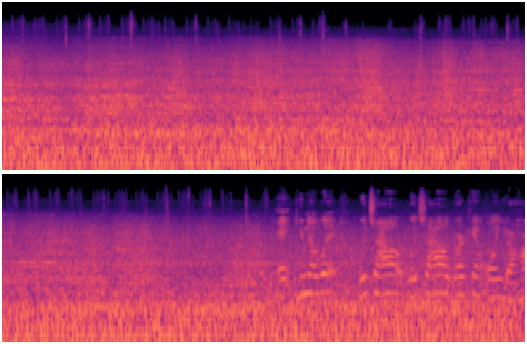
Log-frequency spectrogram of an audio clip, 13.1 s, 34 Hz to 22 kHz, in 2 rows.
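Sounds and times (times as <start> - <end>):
cards being shuffled: 0.0 - 10.0
low outdoor rumble: 0.0 - 13.0.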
